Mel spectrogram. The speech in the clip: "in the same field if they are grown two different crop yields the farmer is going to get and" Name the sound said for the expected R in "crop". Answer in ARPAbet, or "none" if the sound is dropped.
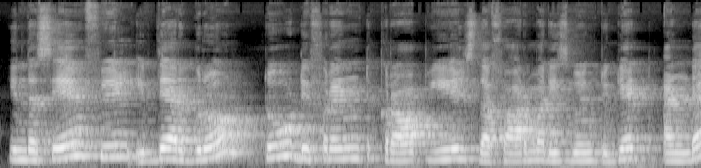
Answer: R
